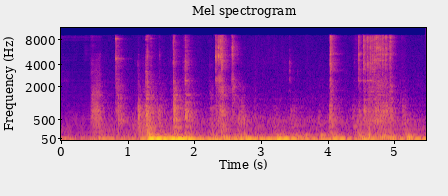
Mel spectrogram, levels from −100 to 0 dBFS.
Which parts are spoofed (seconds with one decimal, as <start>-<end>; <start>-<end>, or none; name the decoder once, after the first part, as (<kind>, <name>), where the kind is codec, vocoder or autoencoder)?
0.0-0.6 (vocoder, Vocos)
